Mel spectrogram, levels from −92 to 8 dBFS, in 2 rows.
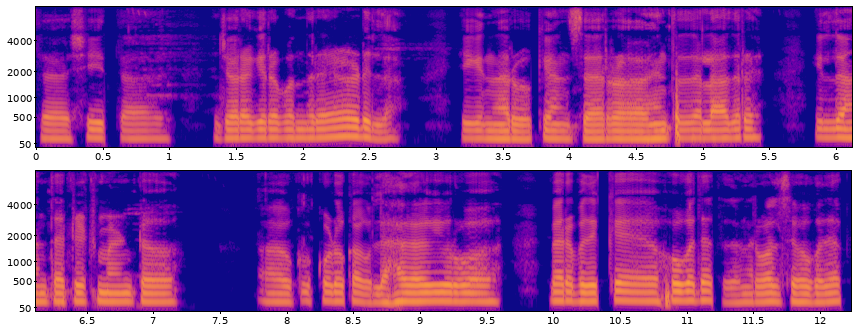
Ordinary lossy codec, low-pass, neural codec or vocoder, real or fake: none; none; none; real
